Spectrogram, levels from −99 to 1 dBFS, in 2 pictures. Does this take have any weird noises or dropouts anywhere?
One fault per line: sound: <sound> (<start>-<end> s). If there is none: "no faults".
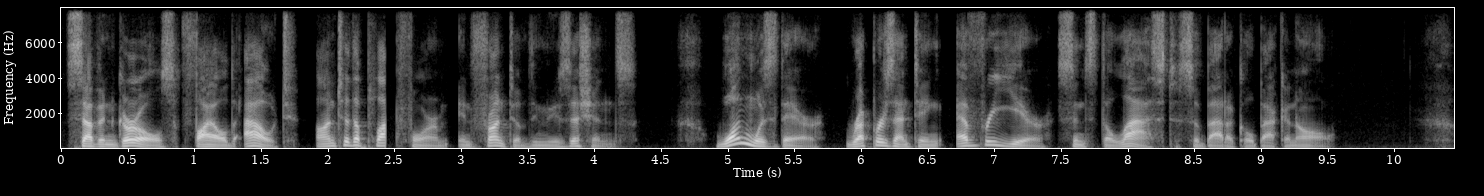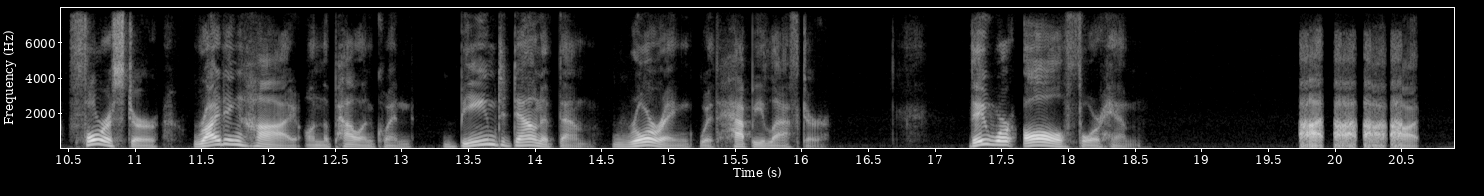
sound: dropout (2.4-2.5 s)
sound: laugh (19.7-20.6 s)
